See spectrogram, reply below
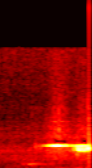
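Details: A hermit thrush, heard during a Mexican spotted owl survey in forested southeastern Arizona mountains, gives a clear, pure, steady whistled note, the opening tone of its song, held under half a second against a quiet background.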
